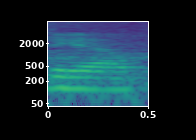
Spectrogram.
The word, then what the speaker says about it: Dalzell: Hi, I'm, pardon me, Steve DL, which looks like Dalzell, but it's pronounced DL. And that's Scottish, not Czechoslovakian.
